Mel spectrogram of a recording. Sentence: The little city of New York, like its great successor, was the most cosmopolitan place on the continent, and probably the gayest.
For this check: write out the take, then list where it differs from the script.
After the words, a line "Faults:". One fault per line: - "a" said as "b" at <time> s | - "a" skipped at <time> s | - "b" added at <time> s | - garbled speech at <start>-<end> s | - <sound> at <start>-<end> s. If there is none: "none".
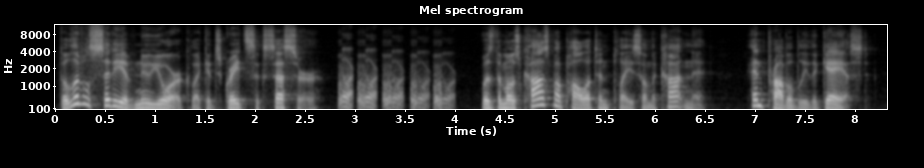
The little city of New York, like its great successor, was the most cosmopolitan place on the continent, and probably the gayest.
Faults:
- laugh at 2.8-4.0 s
